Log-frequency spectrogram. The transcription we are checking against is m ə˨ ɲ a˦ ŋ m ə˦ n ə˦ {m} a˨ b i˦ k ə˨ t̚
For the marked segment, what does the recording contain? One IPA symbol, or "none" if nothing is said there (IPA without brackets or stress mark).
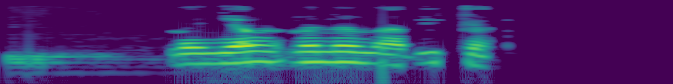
m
